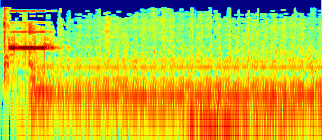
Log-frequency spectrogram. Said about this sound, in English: Water absorbs the electromagnetic waves also so that you're not at maximum power. But it could blow up if you leave it long enough in the microwave.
